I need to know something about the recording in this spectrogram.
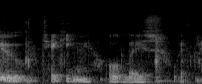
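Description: A plastic game piece taps on a tabletop.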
